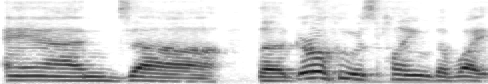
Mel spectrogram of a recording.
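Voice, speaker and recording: A man's fairly high voice with lively intonation, an ordinary speaking voice, against a quiet background. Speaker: guest lore expert and writer. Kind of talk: casual podcast chat.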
